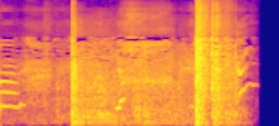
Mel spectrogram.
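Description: Loud explosions boom in the distance.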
